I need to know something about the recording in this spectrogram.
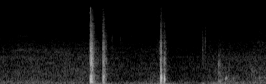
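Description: A hand taps on a wooden cart.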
